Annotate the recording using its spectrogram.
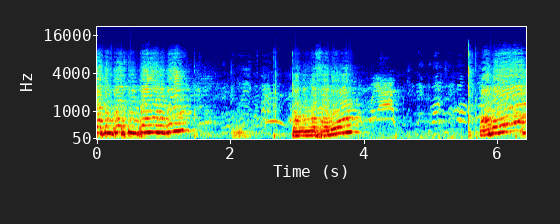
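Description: A man's voice speaking or calling out loudly in three bursts with quieter pauses between, and a single sharp knock near the end.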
